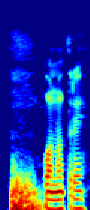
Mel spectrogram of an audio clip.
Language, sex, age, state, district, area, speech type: Santali, male, 30-45, West Bengal, Birbhum, rural, spontaneous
